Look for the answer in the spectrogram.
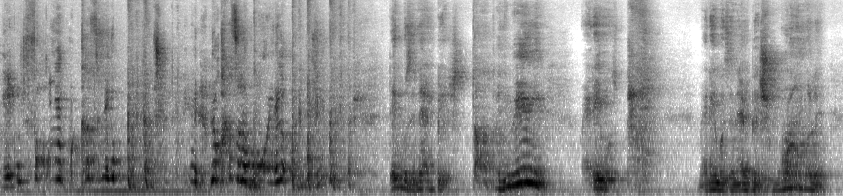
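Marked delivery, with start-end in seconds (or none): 0.0-3.6 very high strained yells; mock brawl yelling. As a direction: yell like mid-fight. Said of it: "all you heard was".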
